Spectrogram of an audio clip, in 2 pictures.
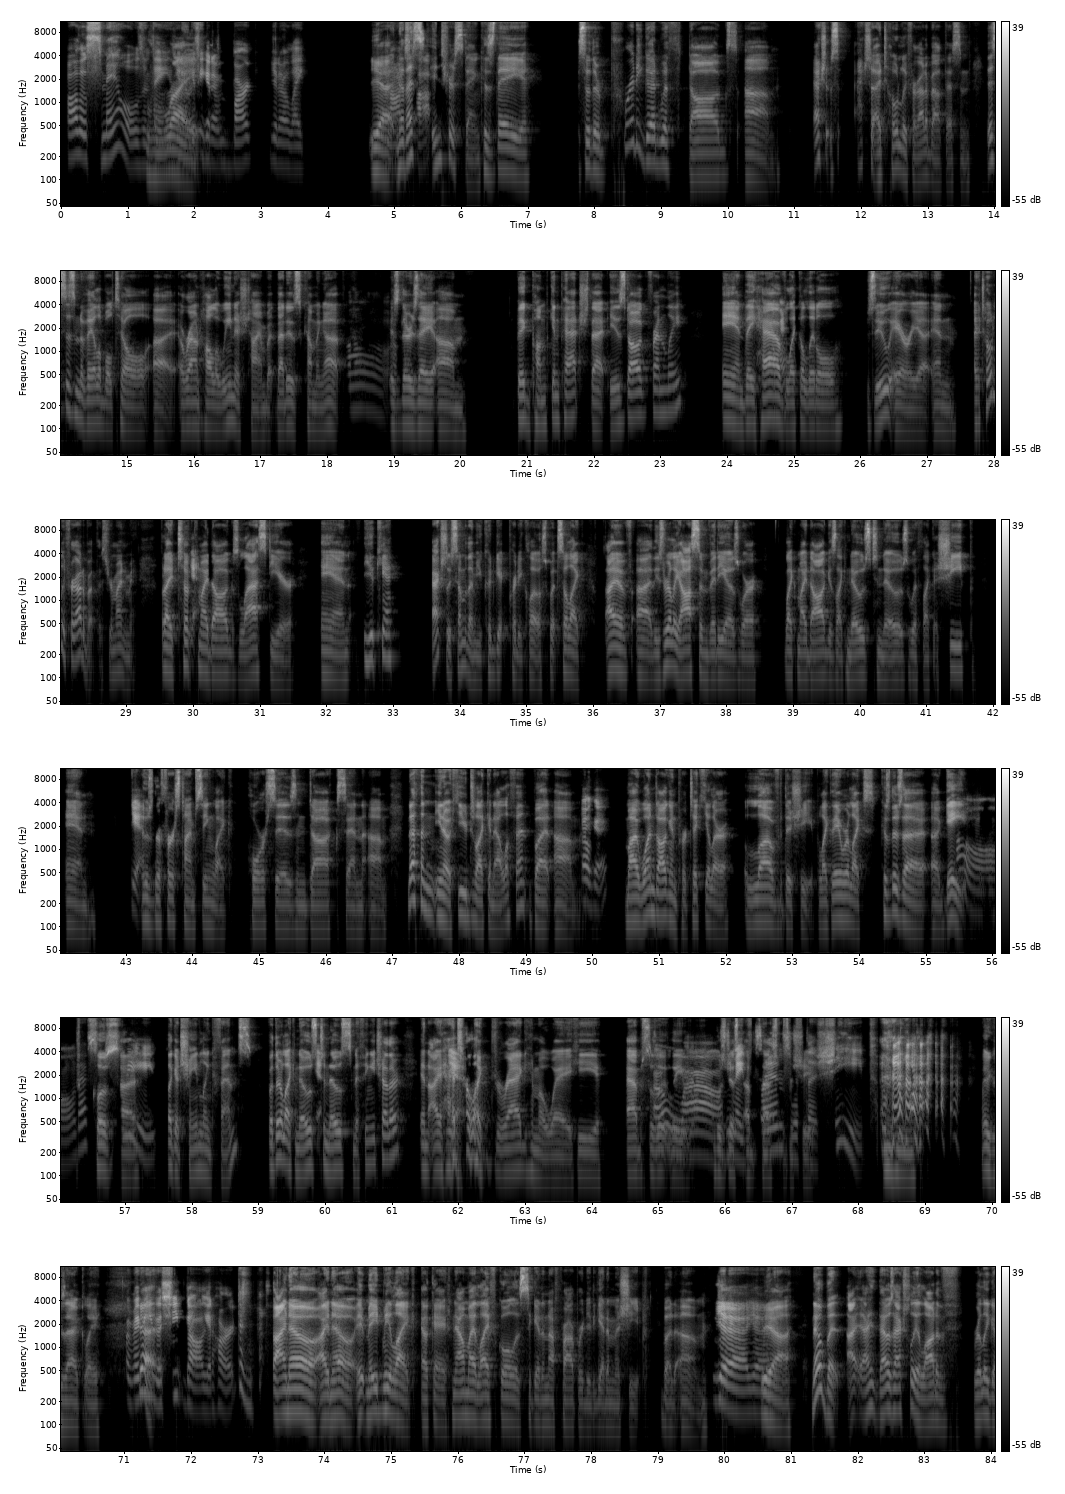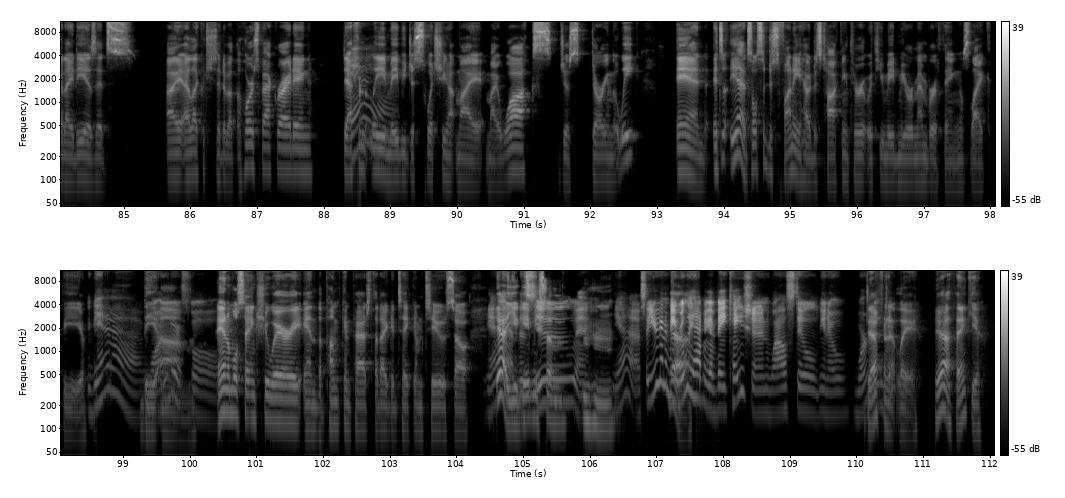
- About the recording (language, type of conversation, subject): English, advice, How can I notice everyday beauty more often?
- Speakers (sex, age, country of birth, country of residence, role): female, 50-54, United States, United States, advisor; male, 25-29, United States, United States, user
- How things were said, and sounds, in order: background speech; tapping; chuckle; drawn out: "Oh"; drawn out: "Oh"; other noise; laughing while speaking: "had to, like"; laugh; chuckle; other background noise; drawn out: "Yeah"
